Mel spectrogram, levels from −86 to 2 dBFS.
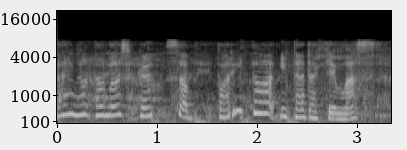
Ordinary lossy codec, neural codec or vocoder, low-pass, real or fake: none; codec, 16 kHz, 2 kbps, FunCodec, trained on LibriTTS, 25 frames a second; 7.2 kHz; fake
